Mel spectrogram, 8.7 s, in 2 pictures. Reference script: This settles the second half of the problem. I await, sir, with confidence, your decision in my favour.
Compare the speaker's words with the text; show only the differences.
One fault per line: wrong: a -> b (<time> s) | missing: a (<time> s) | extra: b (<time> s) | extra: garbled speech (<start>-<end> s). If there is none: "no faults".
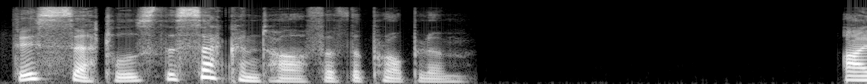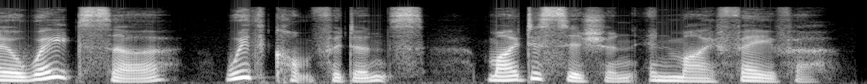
wrong: your -> my (6.8 s)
